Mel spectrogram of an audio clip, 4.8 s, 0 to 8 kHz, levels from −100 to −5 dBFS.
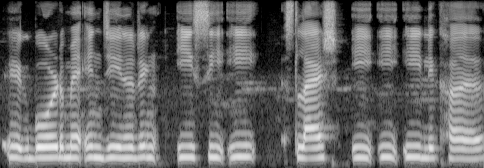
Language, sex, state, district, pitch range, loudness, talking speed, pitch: Hindi, male, Uttar Pradesh, Etah, 185-200 Hz, -21 LUFS, 110 wpm, 190 Hz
